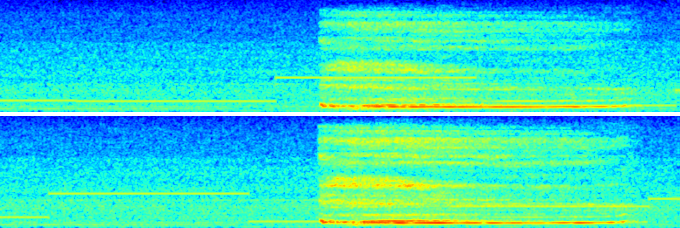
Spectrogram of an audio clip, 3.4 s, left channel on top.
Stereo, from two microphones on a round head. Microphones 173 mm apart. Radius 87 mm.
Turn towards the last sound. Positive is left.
turn(degrees=-65)  # may be behind; listen again after turning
